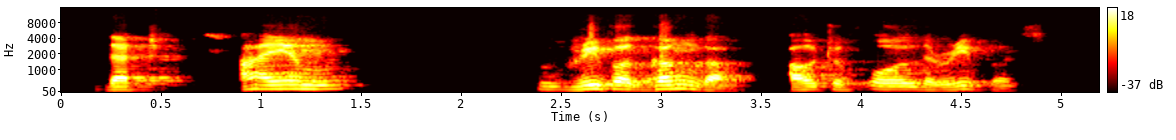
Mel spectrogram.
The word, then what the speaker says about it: Ganga: am the gun the i don't know how to pronounce it in english like uh ganga i would say in hindi yes uh in english it's called ganges but you can you can say ganga yeah so uh ganga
